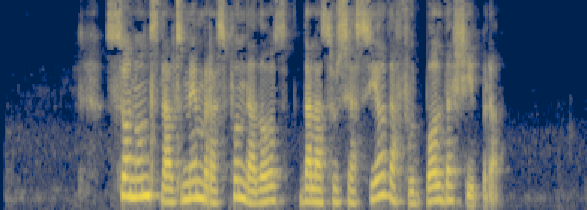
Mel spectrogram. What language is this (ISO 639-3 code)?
cat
